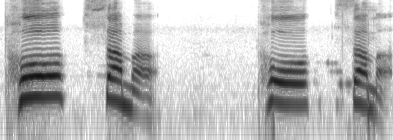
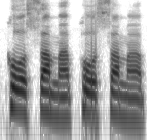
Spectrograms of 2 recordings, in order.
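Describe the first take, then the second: First: Drawn-out mock pity, long pauses. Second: Lower, sinking voice of sympathy; sincere pity. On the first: Co-host imitates how he mocks sympathy for Summer, mocking. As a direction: imitate him mocking, very slowly. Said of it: "But he's mocking her". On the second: Real, not acted. Co-host pities Summer for having such parents, sincere. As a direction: say it low, meaning the pity. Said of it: "because she's got a father and a mother like that".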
